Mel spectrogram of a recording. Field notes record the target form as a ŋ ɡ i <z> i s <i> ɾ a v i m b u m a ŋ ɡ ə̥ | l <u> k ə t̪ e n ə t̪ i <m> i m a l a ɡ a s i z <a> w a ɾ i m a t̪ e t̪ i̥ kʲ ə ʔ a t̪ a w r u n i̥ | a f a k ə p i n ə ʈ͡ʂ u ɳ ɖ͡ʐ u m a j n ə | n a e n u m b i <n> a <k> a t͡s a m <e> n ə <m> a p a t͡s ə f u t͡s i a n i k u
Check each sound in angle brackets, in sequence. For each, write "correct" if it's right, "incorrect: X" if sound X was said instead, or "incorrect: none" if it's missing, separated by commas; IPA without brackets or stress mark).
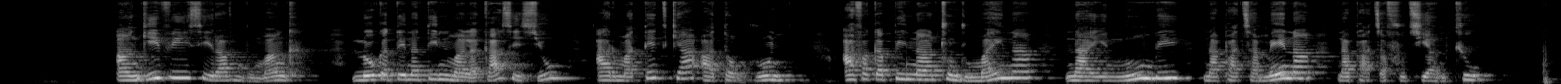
incorrect: v, correct, incorrect: o, incorrect: n, incorrect: i, correct, incorrect: p, correct, incorrect: n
